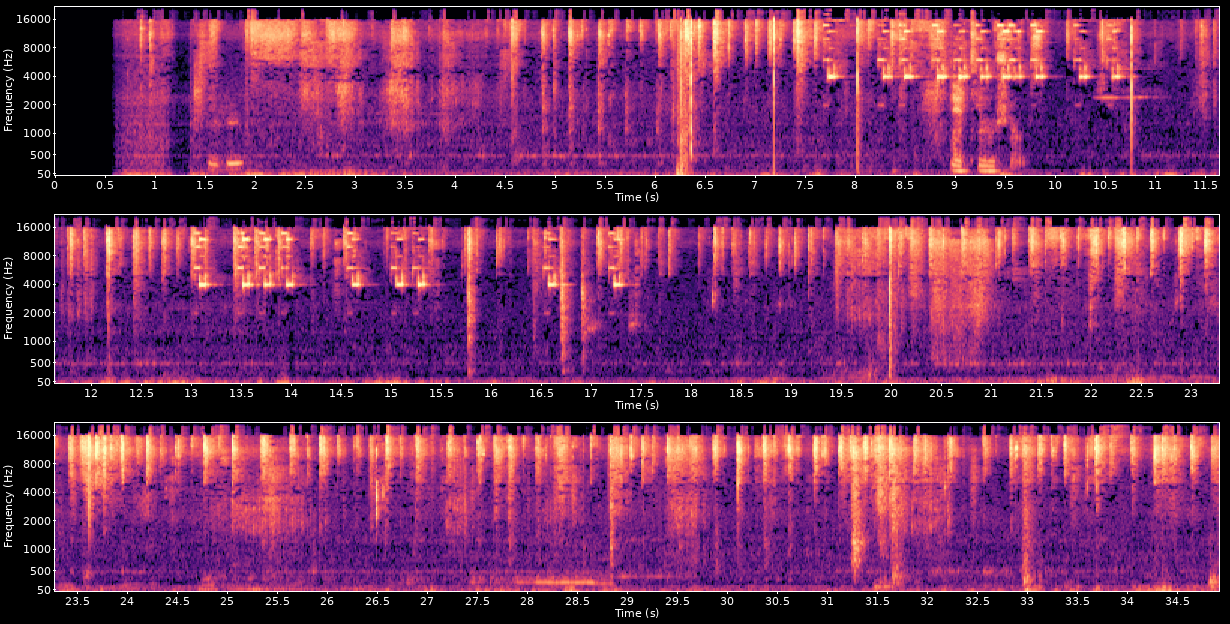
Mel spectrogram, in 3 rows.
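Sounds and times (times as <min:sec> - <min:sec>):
keyboard keys clicking: 0:11.6 - 0:34.9.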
